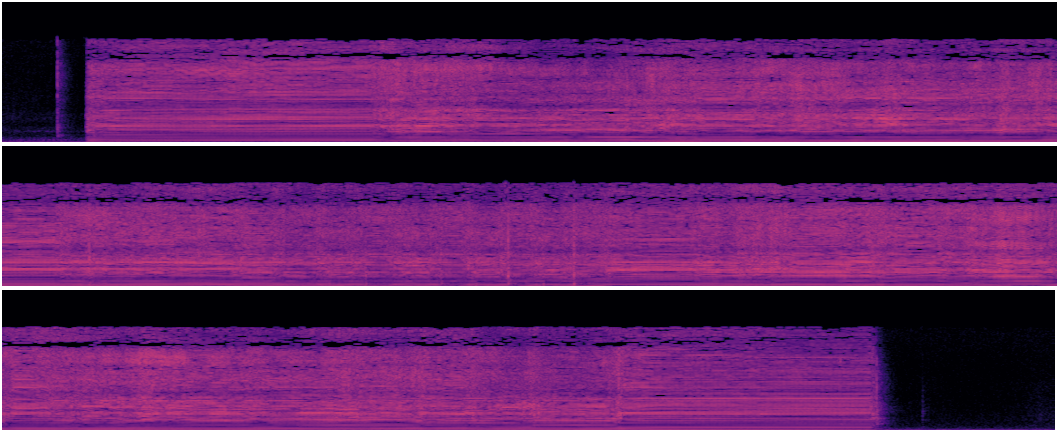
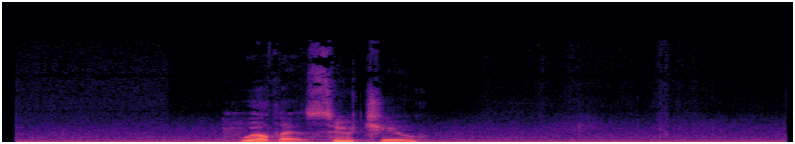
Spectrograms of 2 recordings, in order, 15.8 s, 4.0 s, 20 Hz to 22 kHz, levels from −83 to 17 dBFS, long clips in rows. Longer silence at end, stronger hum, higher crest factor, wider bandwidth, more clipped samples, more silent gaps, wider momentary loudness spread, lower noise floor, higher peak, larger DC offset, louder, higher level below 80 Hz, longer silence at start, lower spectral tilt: first, 0.85 s vs 0 s; neither; about the same, 20 dB vs 22 dB; about the same, 16.5 kHz vs 15.5 kHz; neither; neither; second, 4 LU vs 21 LU; first, -54 dBFS vs -38 dBFS; second, -8 dBFS vs 0 dBFS; neither; second, -24 LUFS vs -19 LUFS; second, -54 dBFS vs -44 dBFS; first, 0.3 s vs 0.1 s; second, 0 dB/octave vs -7 dB/octave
